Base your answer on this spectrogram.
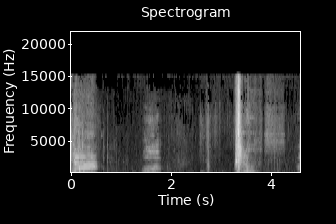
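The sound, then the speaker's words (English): Sharp whip cracks land a couple of times, loud, during a flogging, between a man's strained cries and groans of pain. “And we have a hard cut right into the middle of whipping”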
